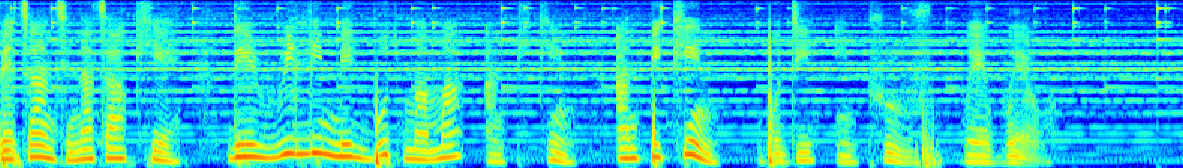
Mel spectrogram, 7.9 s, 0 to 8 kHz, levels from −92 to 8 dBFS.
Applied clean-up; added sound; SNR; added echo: none; Chink, clink + Musical instrument; 13 dB; none.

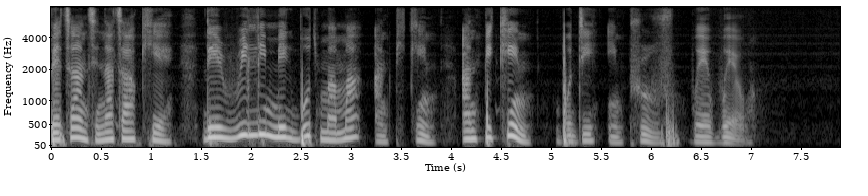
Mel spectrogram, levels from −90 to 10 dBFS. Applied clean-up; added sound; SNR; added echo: none; none; none; none.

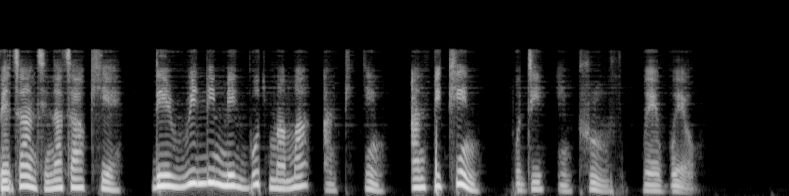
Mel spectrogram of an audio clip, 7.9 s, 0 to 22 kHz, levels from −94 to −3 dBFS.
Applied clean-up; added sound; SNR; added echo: neural mask model DeepFilterNet 3.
